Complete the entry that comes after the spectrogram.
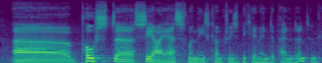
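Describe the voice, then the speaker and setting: Fairly low in pitch, a man talks in a dark, mellow tone with ordinary pitch variation. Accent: British. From Britain. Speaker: university provost. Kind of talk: interview. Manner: hesitant, many fillers.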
